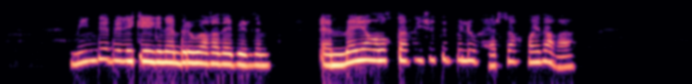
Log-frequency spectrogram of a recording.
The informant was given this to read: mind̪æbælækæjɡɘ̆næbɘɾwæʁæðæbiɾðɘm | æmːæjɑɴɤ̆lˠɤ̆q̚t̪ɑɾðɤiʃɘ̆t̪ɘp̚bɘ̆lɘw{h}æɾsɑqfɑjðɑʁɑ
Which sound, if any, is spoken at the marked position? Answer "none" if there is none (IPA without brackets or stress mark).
h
